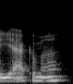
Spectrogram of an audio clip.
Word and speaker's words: Yakima: Or Yakima. I've heard it both ways. The locals say Yakima, but yeah, Yakima.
